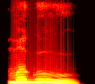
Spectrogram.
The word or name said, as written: ಮಗವು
